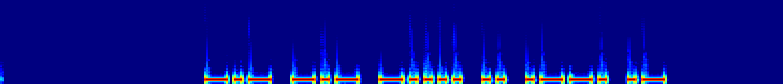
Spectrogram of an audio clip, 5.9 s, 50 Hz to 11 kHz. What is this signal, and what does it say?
Morse code, heard as a keyed tone, about 25 wpm, 700 Hz. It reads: KK6IPA
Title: Speed Racing - USA 2x3 Call Signs 22wpm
